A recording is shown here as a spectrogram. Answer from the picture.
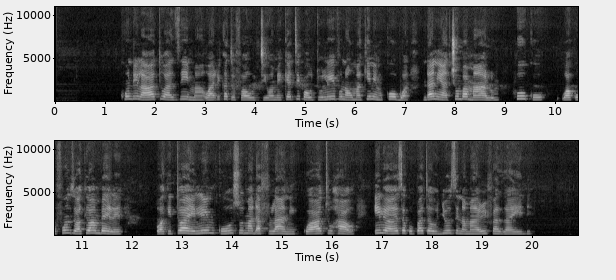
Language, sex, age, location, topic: Swahili, female, 25-35, Dar es Salaam, education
